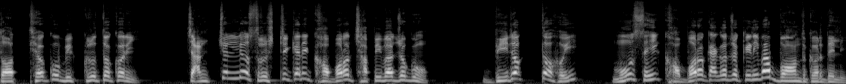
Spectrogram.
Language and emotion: Odia, disgusted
